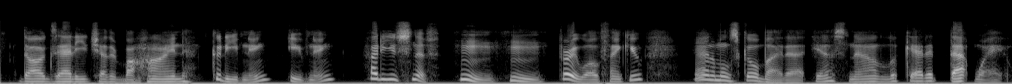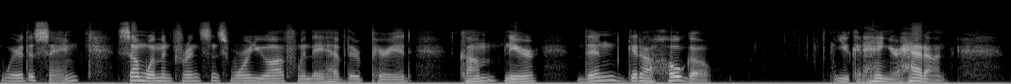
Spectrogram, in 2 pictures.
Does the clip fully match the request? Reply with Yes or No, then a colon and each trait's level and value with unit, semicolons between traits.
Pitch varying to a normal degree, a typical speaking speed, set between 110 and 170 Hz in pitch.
Yes: average, 4.3 semitones; average, 165 wpm; low, 135 Hz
